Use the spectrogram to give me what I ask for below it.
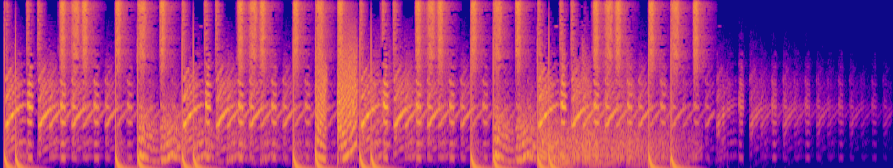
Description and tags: Just Something New.Kinda Spacey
